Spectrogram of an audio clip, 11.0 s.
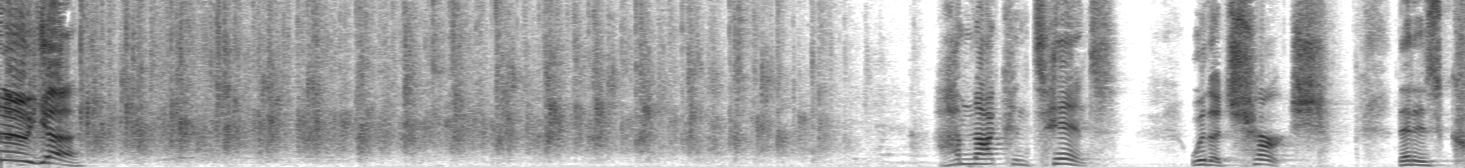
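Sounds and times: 
audience applause: 0:00.0 - 0:06.9
speech: 0:00.2 - 0:00.7, 0:07.2 - 0:10.9.

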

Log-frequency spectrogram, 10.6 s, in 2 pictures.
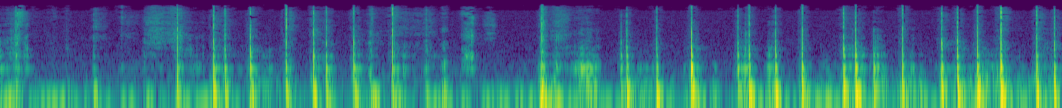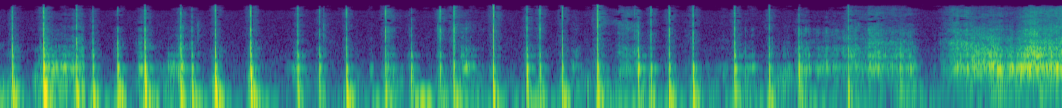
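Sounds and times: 
fingers tapping and scratching on a book: 0:00.4 - 0:09.6.

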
